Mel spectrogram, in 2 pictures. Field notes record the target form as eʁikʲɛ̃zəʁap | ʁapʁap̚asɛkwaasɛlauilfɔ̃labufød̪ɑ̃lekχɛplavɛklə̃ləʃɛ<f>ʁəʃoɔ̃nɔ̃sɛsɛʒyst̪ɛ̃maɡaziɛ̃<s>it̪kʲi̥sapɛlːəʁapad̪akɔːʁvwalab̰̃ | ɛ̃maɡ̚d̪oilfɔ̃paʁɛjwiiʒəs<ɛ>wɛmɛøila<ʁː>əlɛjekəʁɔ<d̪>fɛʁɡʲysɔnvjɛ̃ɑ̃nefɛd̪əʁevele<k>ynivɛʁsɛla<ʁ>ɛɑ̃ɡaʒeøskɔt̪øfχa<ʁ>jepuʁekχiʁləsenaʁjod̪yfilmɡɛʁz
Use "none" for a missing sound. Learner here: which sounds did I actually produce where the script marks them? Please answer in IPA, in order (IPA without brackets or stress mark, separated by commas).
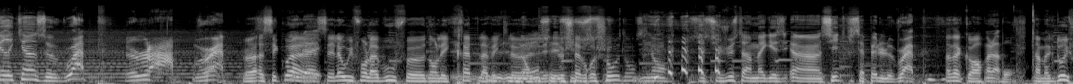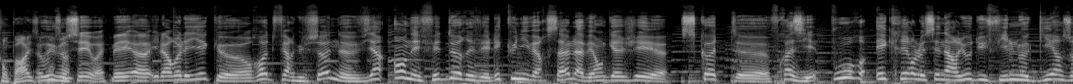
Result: v, s, ɛ, ʁ, d̪, k, v, z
